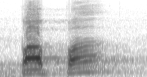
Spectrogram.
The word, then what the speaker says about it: papa: verdad Pero Acuérdese que en italiano en italiano se dice mamá ni papá no lleva acento se dice papa y mamá entonces por eso el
